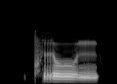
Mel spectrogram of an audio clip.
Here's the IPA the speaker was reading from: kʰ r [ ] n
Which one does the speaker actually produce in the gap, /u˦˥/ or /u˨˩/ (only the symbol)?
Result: u˨˩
